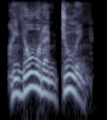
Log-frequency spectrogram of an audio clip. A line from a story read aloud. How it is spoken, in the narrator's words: snapped the man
